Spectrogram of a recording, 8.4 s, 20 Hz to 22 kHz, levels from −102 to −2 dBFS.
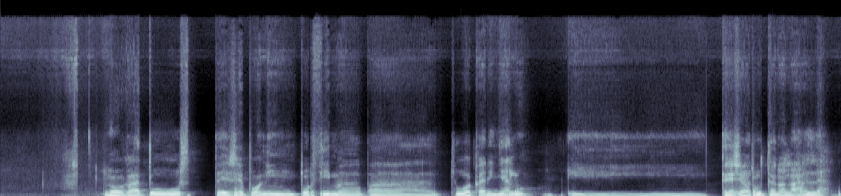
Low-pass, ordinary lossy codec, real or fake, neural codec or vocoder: none; none; fake; codec, 44.1 kHz, 2.6 kbps, SNAC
